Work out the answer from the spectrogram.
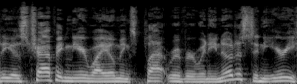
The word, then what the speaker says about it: Platte River: death ship of the i think it's pronounced platt river it's p-l-a-t-t-e so i'm gonna i'm gonna say platte river it's in wyoming so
